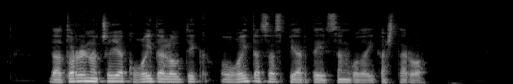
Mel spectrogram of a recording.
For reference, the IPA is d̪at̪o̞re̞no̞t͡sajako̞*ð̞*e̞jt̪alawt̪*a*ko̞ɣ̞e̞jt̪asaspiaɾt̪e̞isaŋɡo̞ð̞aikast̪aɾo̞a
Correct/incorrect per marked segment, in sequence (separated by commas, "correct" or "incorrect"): incorrect, incorrect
